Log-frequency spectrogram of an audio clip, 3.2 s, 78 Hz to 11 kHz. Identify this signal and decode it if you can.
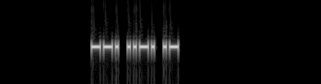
Morse code, heard as a keyed tone, about 40 wpm, 700 Hz. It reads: GFA
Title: USA Call Sign Postfixes - 3 Letters 40wpm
